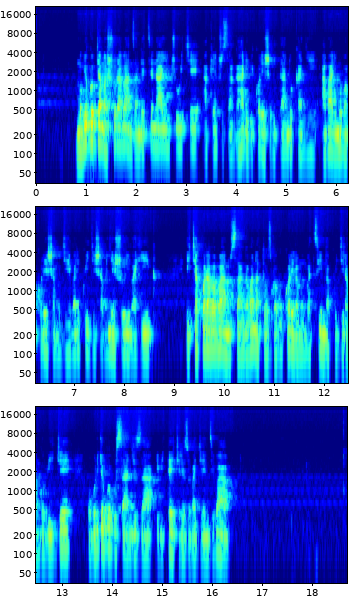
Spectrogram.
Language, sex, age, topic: Kinyarwanda, male, 25-35, education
